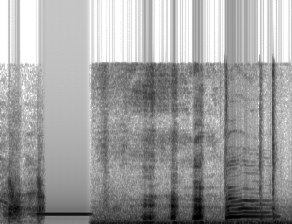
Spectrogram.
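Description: A short, high, steady electronic beep, a sound effect dropped into the edit, sounding once for under half a second in dead silence; then men laughing over the steady road noise of a car cabin.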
